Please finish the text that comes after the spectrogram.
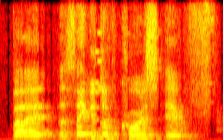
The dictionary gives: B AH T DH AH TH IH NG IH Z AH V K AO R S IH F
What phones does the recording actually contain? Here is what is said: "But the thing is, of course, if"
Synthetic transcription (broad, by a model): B AH T DH AH TH IH NG IH Z AH V K AO R S IH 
